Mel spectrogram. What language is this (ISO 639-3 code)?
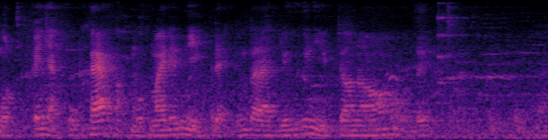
vie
